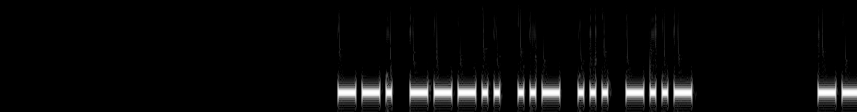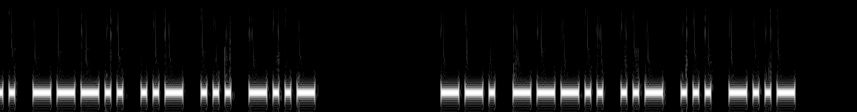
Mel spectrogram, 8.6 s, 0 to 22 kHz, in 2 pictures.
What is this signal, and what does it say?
Morse code, heard as a keyed tone, about 40 wpm, 700 Hz. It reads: G8USX G8USX G8USX
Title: DXCC-100 Call Signs - 5 Characters - Repeated 3x - 40wpm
